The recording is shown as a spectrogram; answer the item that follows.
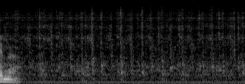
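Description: Wire balloon whisk beating eggs and sugar in a glass bowl in quick, even strokes, the wires ticking against the glass: the mixture is being whisked until pale for a fruit-purée crème anglaise.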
